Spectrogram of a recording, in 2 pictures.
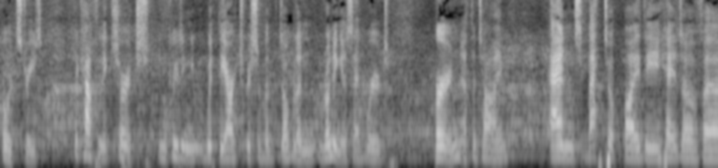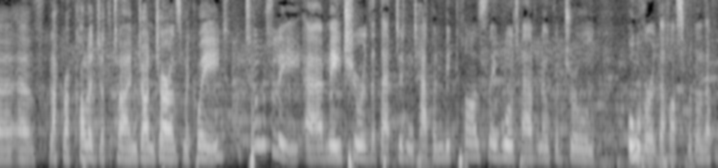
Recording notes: WFT recorded a special podcast live from the House Hotel in Galway.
